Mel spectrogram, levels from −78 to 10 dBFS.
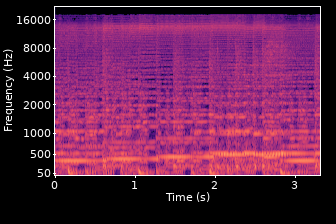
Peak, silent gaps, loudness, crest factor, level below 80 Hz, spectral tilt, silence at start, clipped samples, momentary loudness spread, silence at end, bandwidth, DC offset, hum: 0 dBFS; none; -12 LUFS; 14 dB; -28 dBFS; -3.5 dB/octave; 0 s; under 0.1%; 2 LU; 0 s; 19 kHz; under 0.1%; none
